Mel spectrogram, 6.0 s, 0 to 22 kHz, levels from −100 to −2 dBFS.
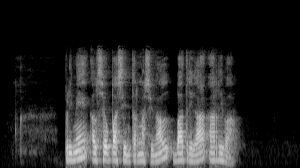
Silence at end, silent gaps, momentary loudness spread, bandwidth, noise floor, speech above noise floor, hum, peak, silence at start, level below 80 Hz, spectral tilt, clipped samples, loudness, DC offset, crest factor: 1.3 s; none; 7 LU; 7.8 kHz; -88 dBFS; 63 dB; none; -6 dBFS; 1.3 s; -66 dBFS; -6 dB/octave; under 0.1%; -26 LUFS; under 0.1%; 22 dB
